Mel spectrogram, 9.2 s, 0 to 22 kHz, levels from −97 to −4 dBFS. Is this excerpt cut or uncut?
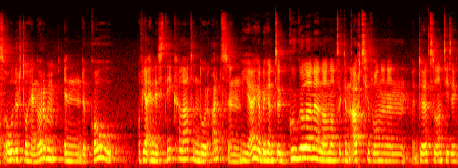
uncut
